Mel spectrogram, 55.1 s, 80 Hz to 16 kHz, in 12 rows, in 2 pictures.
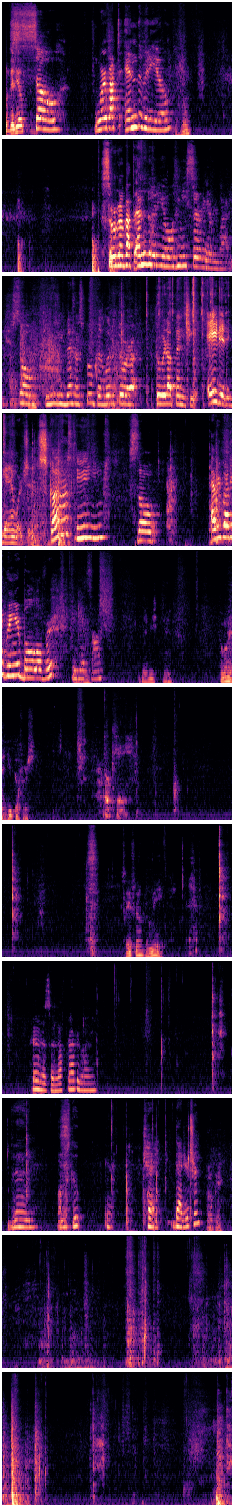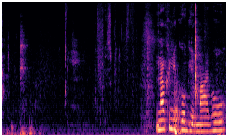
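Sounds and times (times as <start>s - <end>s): spoon scooping casserole: 47.7s - 49.0s.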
